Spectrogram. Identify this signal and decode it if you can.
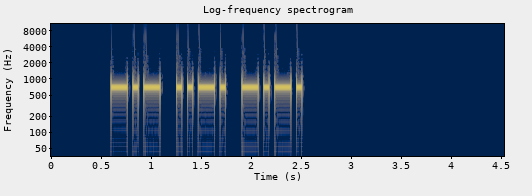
Morse code, heard as a keyed tone, about 22 wpm, 700 Hz. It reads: KFC
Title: USA Call Sign Postfixes - 3 Letters 22wpm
